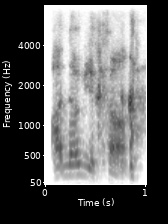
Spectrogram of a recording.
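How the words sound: The tone sounds warm and empathetic. The speaker calls it right. "you've got to get the tone right"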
